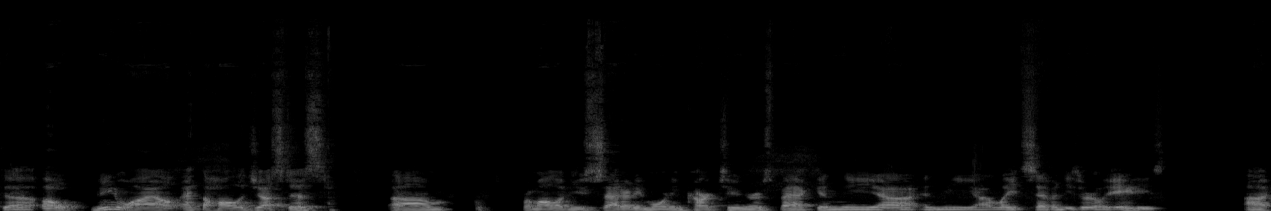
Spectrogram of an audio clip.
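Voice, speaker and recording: A man's voice: mid-range voice, low-quality recording. Easygoing, rambling middle-aged man. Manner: rambling, conversational, many fillers. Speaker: co-host. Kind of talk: casual podcast chat.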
